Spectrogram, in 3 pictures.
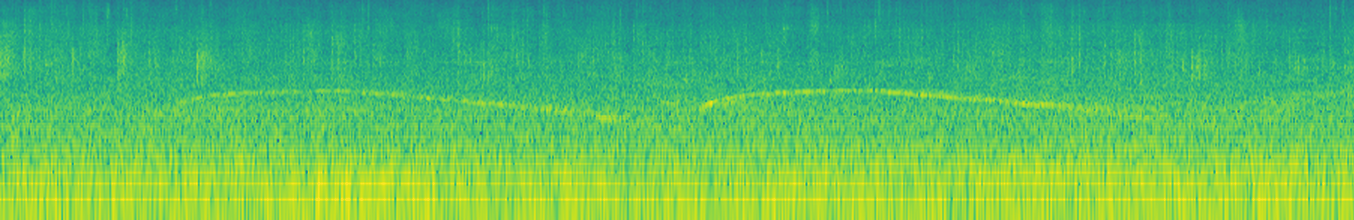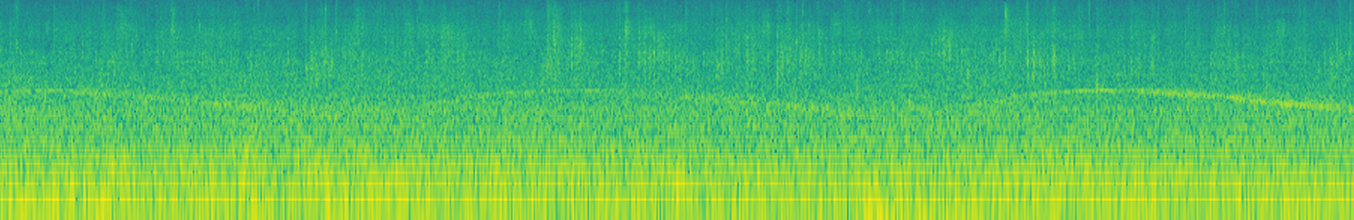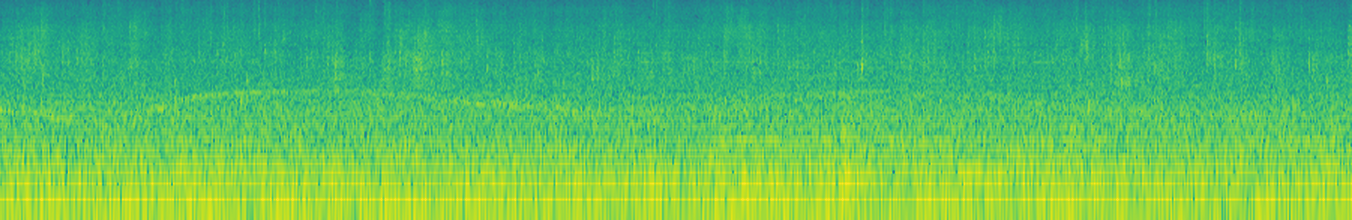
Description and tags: Sound of a police or fire siren in the distance in the rain in a city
